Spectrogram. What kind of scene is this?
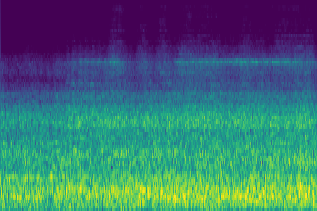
subway train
